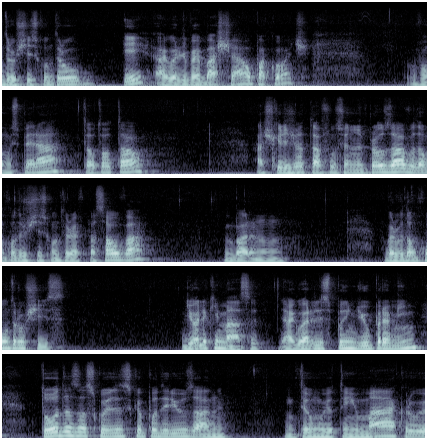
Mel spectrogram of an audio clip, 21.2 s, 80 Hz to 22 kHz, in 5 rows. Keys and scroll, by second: 0.2 ctrl+e, 8.4 ctrl+x, 8.6 ctrl+s, 12.5 ctrl+x.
